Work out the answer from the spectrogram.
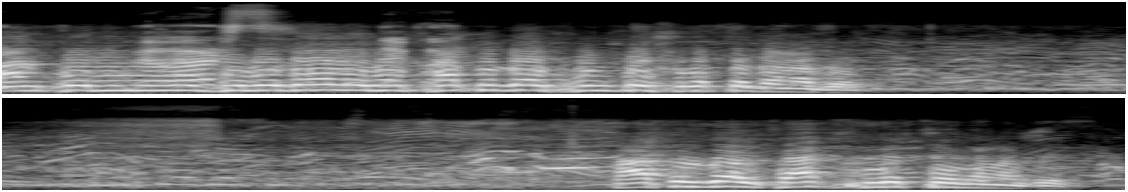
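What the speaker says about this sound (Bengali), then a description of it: "নির্বাচনী পথসভায় কিন্তু অনেক ভিড় হয়েছে।" Crowd chatter fills an election street rally for the BNP in Birampur upazila, Dinajpur, with loud amplified voices speaking over a dense, steady murmur that surfaces more clearly in a brief lull.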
